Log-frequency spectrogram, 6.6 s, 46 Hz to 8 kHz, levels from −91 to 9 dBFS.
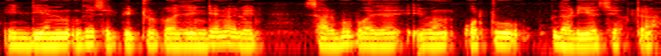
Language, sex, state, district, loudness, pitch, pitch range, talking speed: Bengali, male, West Bengal, Malda, -18 LUFS, 125 Hz, 125-135 Hz, 155 wpm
